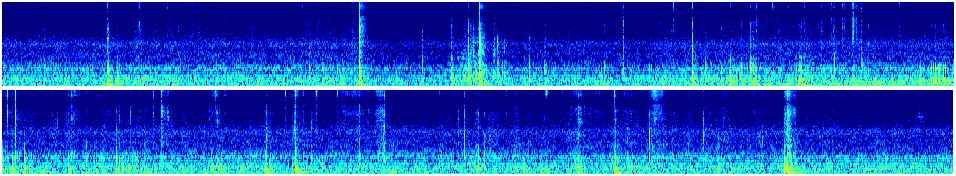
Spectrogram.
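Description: Hands handling and working open a cardboard webcam retail box: scattered sharp knocks and taps, about ten of them, with light scraping and crackling between, over a steady low hum.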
